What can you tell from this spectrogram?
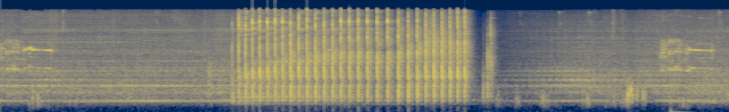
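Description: Hammer blows in quick succession, about seven a second for roughly three seconds, driving a wedged wooden tenon down into its mortise; the tapping stops abruptly. A steady low hum runs under it.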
